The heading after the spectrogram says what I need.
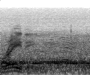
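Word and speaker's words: Brede: Brent Brady. He likes to pronounce it Brady.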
